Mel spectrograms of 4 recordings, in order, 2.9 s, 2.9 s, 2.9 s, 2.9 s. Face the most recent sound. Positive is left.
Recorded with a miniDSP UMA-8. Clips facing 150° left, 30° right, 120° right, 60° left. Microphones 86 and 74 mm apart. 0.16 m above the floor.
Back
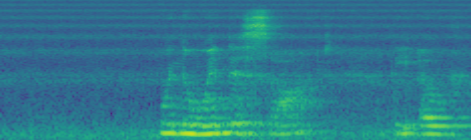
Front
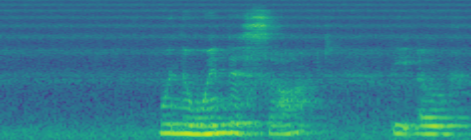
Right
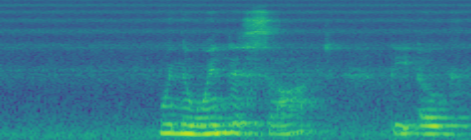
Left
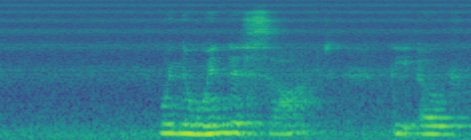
turn(degrees=-50)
